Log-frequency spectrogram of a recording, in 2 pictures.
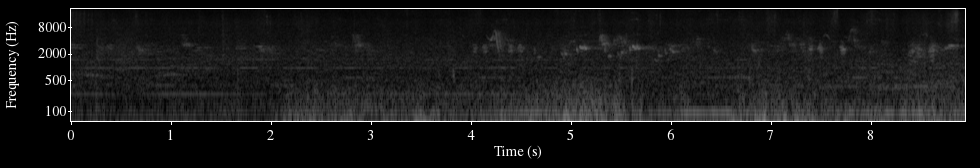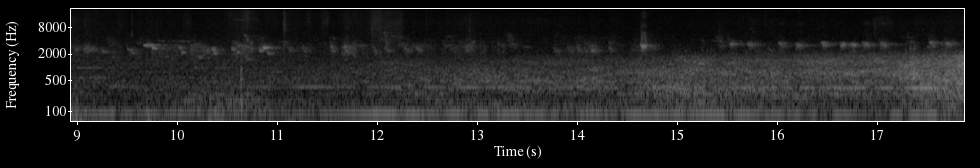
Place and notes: Houliao Elementary School, Fangyuan Township - Environmental sounds
Class voice, Aircraft flying through, Practice playing croquet, Birdsong, Distant machine noise, Zoom H6
Changhua County, Fangyuan Township, 頂芳巷, January 2014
